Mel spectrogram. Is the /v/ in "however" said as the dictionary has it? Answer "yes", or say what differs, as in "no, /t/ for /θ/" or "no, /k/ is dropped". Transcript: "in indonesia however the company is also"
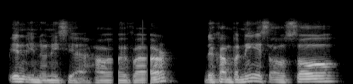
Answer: yes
